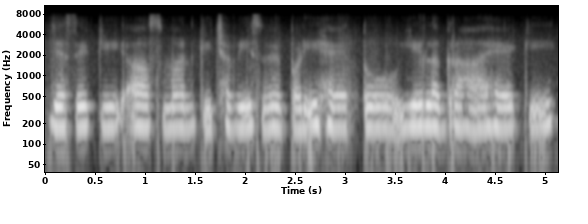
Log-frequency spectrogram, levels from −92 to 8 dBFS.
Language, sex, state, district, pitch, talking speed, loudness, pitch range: Hindi, female, Himachal Pradesh, Shimla, 175 Hz, 165 wpm, -15 LUFS, 175-185 Hz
